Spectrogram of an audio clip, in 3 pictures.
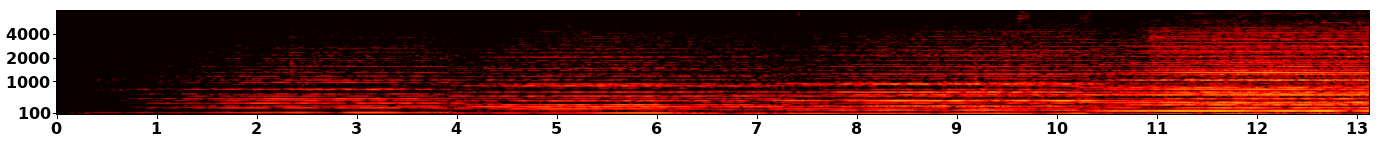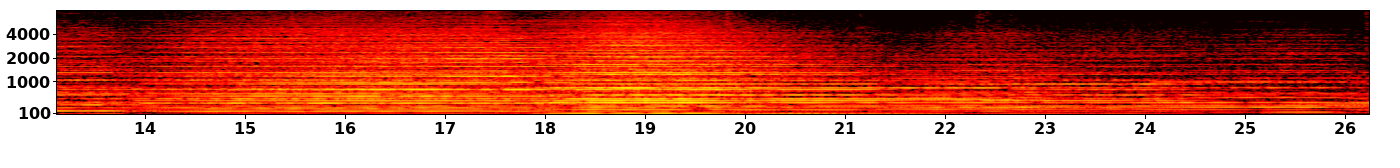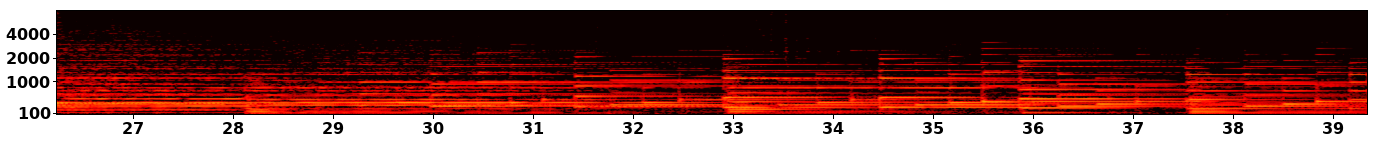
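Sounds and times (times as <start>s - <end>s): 
piano concerto in C minor, slow sustained movement: 0.4s - 39.3s.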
